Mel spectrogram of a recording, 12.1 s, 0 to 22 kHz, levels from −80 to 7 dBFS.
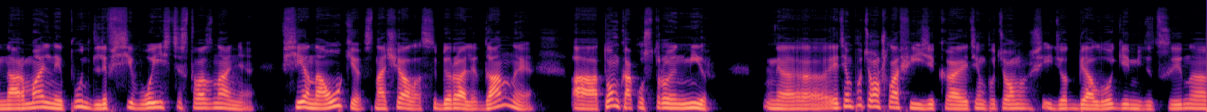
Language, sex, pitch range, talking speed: Russian, male, 140-170 Hz, 120 wpm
